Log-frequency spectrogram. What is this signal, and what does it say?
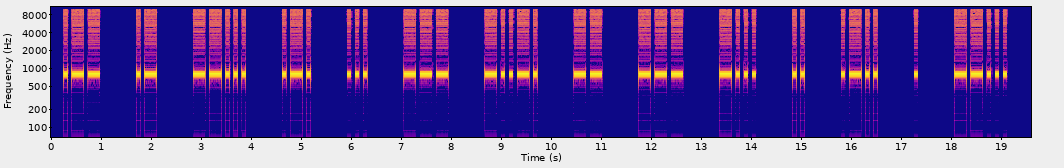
Morse code, heard as a keyed tone, about 15 wpm, spaced as for 8 wpm, 800 Hz. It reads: WA7RSO/MOBILE7
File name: (spaced) / QSOs Spaced-mp3s / WA7QOX 1 @13 sp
